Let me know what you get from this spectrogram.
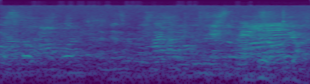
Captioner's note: people chatter indistinctly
